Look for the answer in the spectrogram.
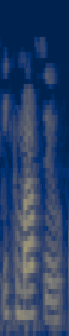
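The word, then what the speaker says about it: Ikumatsu: Right, like, even when he meets Ikemasu, oh my god, I said it right.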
